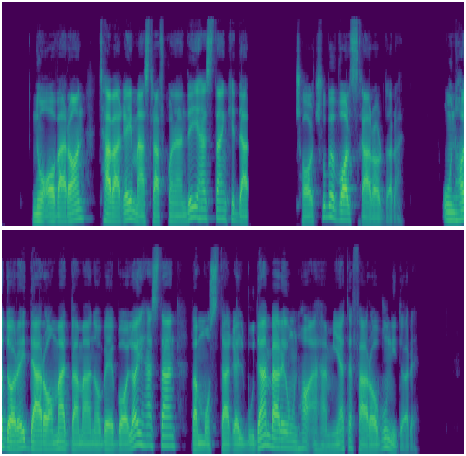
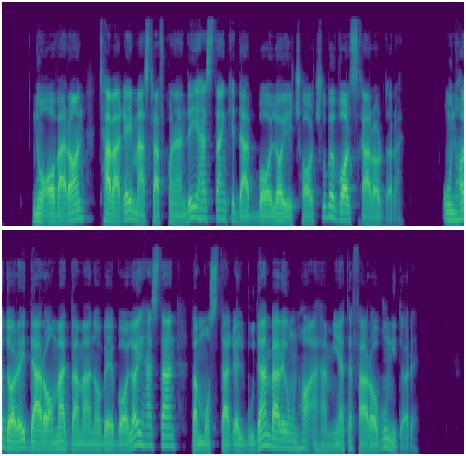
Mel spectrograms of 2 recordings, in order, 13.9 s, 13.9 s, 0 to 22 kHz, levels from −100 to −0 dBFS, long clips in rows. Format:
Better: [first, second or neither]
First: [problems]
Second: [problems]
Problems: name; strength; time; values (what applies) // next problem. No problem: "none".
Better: second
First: audio cutting out; at 3.5 s for 0.5 s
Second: none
